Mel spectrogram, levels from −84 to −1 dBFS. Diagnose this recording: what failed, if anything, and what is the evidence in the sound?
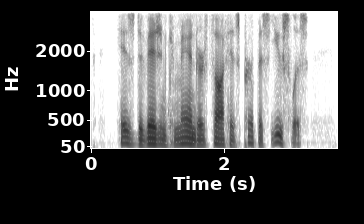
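Nothing in the recording points to a failure at any stage of the chain. The speech has come through a call path whose band ends at 4 kHz, which fits narrowband G.711 mu-law telephone coding working as intended.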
